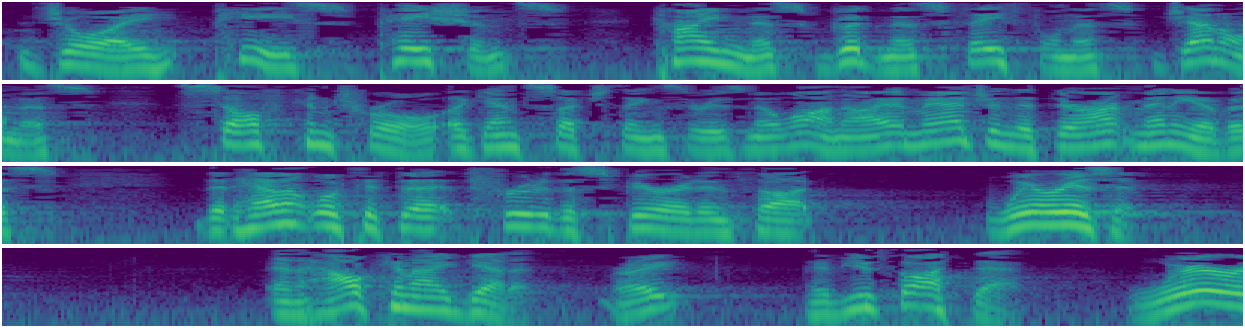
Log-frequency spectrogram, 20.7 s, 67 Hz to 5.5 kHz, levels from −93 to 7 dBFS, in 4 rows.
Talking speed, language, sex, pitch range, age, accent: 145 wpm, English, male, 140-195 Hz, 50-69, American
